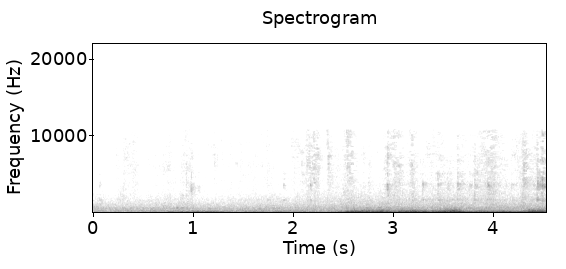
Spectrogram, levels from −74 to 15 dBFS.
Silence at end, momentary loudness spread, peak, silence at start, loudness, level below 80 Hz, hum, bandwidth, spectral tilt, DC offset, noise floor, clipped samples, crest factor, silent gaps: 0 s; 22 LU; -8 dBFS; 0 s; -27 LUFS; -26 dBFS; none; 10.5 kHz; -8 dB/octave; under 0.1%; -46 dBFS; under 0.1%; 16 dB; none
